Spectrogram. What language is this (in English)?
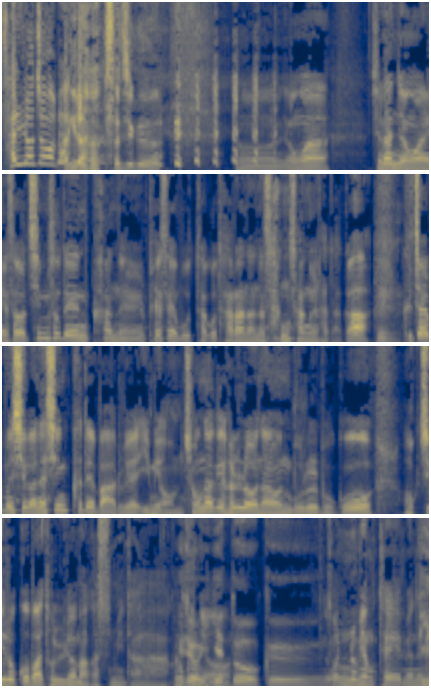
Korean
